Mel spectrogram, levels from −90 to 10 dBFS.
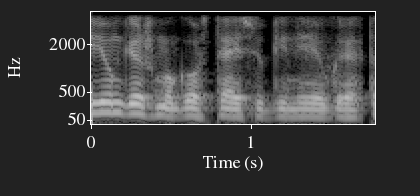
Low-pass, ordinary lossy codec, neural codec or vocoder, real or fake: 3.6 kHz; AAC, 16 kbps; none; real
